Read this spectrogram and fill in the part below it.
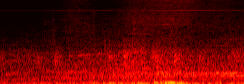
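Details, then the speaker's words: Nissan Frontier pickup converted to electric drive, manual in second gear pulling away slowly: steady low rumble with faint smooth rising whine, no clunks, quieter than the Land Cruiser conversion; normal electric drive whine. "This one's much quieter than the Land Cruiser. Yeah, I noticed. Less creaks and rattles."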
